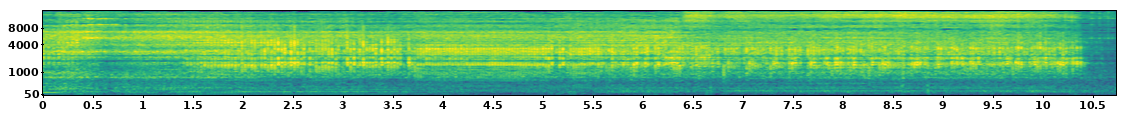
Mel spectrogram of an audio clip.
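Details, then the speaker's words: Stuart 10V steam engine fed by a homemade 3-inch copper-pipe boiler at 25 psi: loud steady rush of steam with the exhaust beats blurred into one whir, the engine overspeeding, where it is normally run at 1-2 psi. "on okay that's a little ridiculous that's how fast this steuart 10v runs at 25 psi um I normally keep it down more like 1 or two PSI that's a little more reasonable"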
